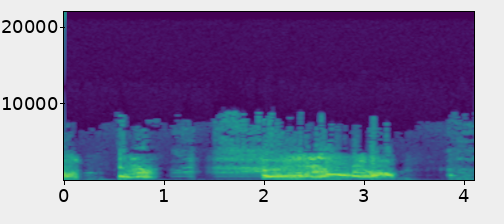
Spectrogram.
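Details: Harsh, strained hacking with wheezy, groaning breaths in a drawn-out coughing fit in a small room, from a drunk radio caller right after getting high.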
